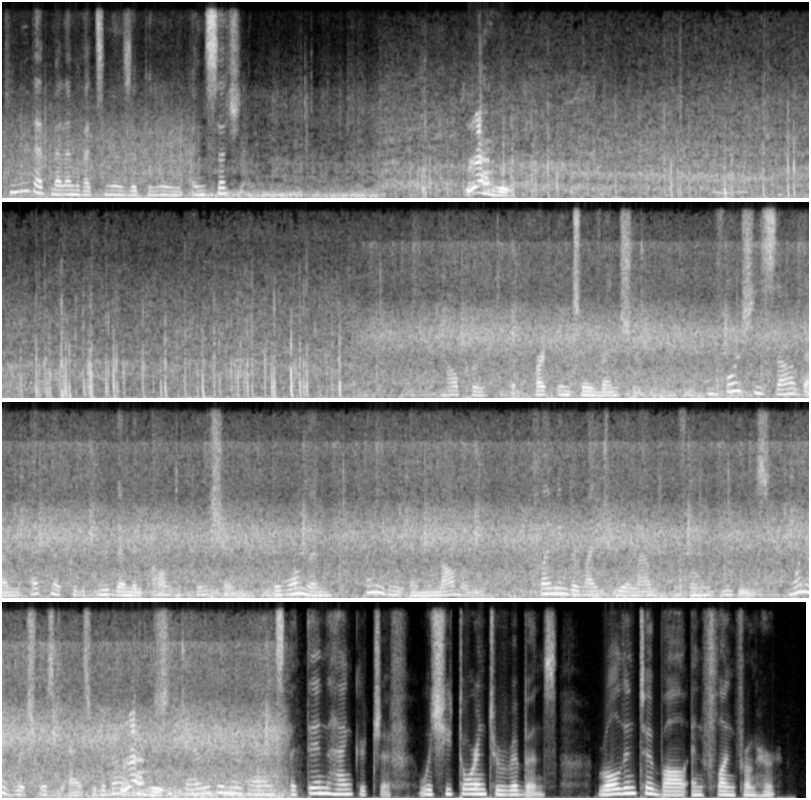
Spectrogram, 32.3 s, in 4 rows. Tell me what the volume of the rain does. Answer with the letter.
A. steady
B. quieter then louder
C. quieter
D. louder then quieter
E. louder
E.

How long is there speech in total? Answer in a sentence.
You can hear the speech for 22 seconds altogether.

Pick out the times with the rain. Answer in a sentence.
You can hear the rain from 0.0 to 27.2 s.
